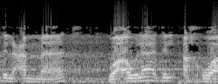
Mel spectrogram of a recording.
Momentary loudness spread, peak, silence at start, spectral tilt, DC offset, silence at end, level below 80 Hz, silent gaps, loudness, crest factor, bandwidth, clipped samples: 9 LU; 0 dBFS; 0 s; -4.5 dB/octave; under 0.1%; 0 s; -38 dBFS; none; -10 LUFS; 10 dB; 18 kHz; 0.6%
